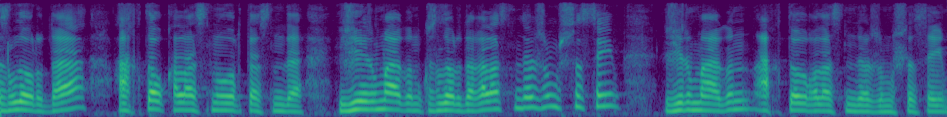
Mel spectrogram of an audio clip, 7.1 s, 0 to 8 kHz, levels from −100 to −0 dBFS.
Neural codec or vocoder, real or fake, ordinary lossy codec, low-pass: none; real; none; 7.2 kHz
